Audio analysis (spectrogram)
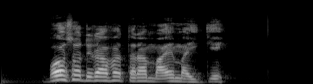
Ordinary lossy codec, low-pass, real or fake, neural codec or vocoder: none; none; real; none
